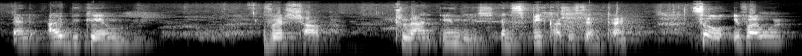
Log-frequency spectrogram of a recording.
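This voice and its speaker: Speaking at a fairly slow pace, a woman with a fairly high voice uses ordinary pitch variation in a room with audible echo. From South Sudan, raised in refugee camp in Kenya. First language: Dinka. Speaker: sponsored student telling life story. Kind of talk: testimony. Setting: church presentation.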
